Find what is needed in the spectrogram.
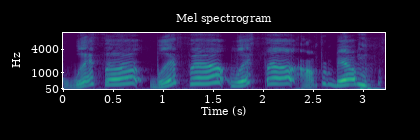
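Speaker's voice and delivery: high, loud mock holler; hammed-up high-pitched call-out; rowdy hometown shout-out. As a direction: holler it in playful hometown pride.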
